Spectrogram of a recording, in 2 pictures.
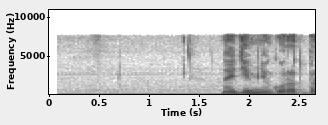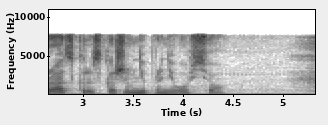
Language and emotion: Russian, neutral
